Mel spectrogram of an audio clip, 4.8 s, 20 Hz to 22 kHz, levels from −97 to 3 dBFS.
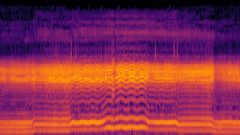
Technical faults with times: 2.23-2.33 short stall from a late packet

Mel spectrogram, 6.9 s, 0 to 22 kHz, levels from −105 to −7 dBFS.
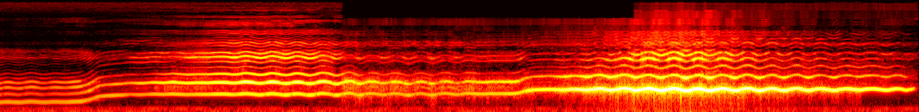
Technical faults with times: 2.58-6.89 call bitrate drop

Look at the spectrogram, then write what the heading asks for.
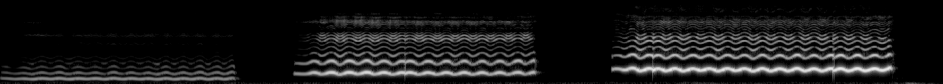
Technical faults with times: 4.04 compressed frames skipped
6.52 compressed frames skipped
8.32 compressed frames skipped

